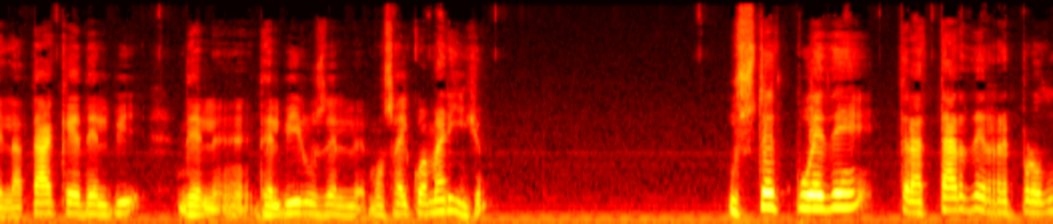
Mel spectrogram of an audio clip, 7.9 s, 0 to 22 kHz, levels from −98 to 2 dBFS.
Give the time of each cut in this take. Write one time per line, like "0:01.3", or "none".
0:01.9
0:06.6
